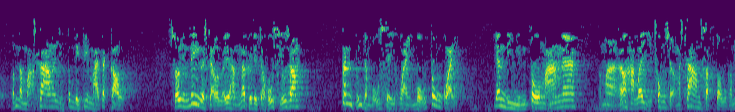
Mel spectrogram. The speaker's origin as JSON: {"language": "Cantonese", "region": "Guangdong", "country": "China", "said": "即使住响南方，我哋广东人、广东省啊，热天就当然唔会冻啦。"}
